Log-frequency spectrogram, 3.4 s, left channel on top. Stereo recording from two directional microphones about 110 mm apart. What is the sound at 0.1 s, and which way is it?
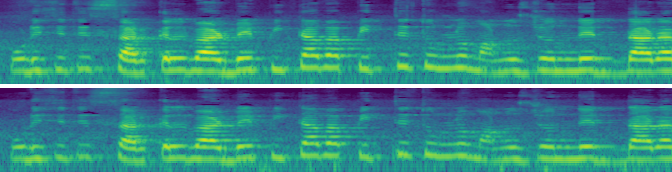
A woman's voice, 25° left (ahead or behind).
